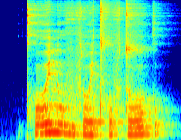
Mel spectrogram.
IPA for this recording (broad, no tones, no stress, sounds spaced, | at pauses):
kʰ oː e̯ n uː v u f ɾ oː e̯ tʰ o f t oː k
